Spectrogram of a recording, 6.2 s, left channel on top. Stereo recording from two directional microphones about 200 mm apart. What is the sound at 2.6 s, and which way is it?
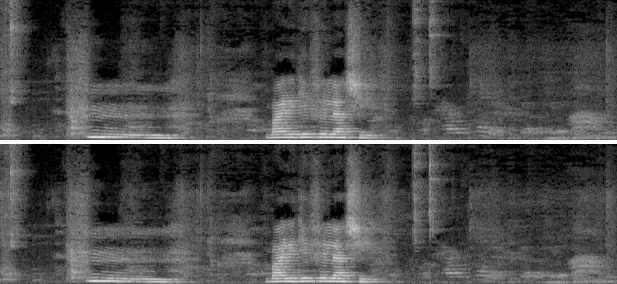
Speech, 10° right (ahead or behind).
